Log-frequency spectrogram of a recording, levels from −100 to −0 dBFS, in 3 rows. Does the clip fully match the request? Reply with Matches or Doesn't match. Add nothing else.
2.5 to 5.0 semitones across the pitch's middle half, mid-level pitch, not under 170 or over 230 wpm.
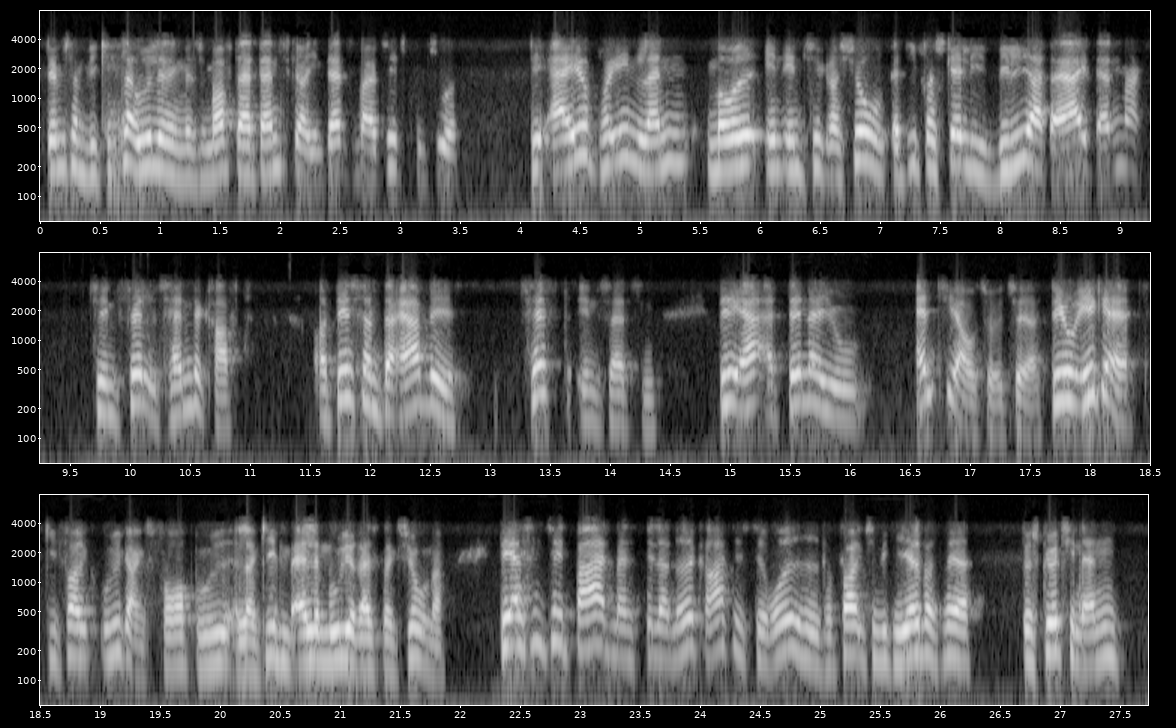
Doesn't match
